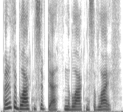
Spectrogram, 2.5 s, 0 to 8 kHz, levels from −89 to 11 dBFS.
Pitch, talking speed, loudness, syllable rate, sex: 235 Hz, 245 wpm, -19 LUFS, 5.6 syllables/s, female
